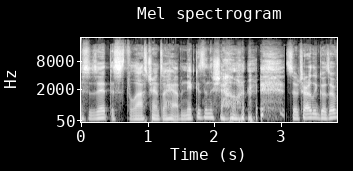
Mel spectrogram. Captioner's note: laugh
